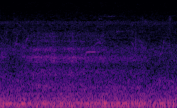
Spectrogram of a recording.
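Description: Quiet outdoor ambience: a low, uneven rumble and a faint hiss, with one brief faint high note about a second in.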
